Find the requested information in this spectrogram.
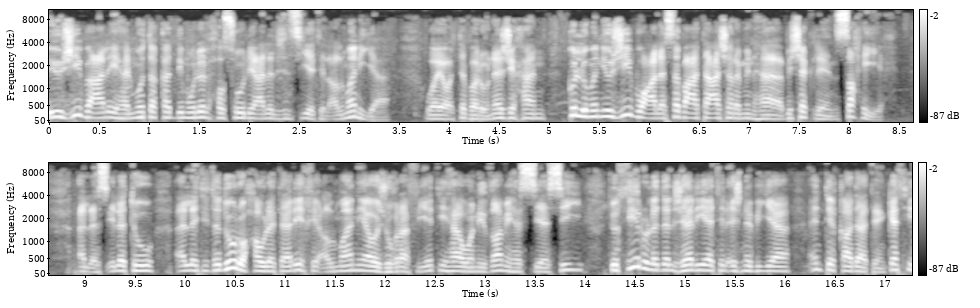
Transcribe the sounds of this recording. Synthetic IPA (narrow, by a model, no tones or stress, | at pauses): lɪjʊd͡ʒiːbʕalajɦalmʊt̪aqɑd̪ːɪmlɪlħʊsˤuːlʕalald͡ʒɪnsɪjːalʔa̰lmaːnɪjːa̰ | wajʊʕt̪abɑɾˤnaːd͡ʒɪħankʊlːmanjʊd͡ʒiːbʕalaːsabʕaʕaʃɑɾˤmɪnɦaːbɪʃaklɪsˤɑħḭːħ | ʔalʔasʔɪlaʔalːat̪iːt̪ad̪uːɾħawlat̪aːɾiːxʔalmaːnɪjawɪd͡ʒʊɣɾˤɑːfɪjːat̪ɪɦawɪnɨðˤɑːmɪɦasːɪjaːsɪjːt̪ʊθiːɾlad̪ald͡ʒaːlɪjaːt̪alʔad͡ʒnabɪjːaʔɪnt̪ɪqɑːd̪aːt̪kaθiːɾ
